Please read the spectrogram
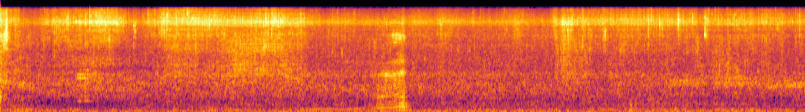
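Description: Steady outdoor background noise, a low even hiss with faint distant sounds, and one brief rising tone about six seconds in.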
